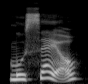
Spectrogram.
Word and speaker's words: museo: Museo, phát âm là moo-SAY-oh, nghĩa là bảo tàng.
